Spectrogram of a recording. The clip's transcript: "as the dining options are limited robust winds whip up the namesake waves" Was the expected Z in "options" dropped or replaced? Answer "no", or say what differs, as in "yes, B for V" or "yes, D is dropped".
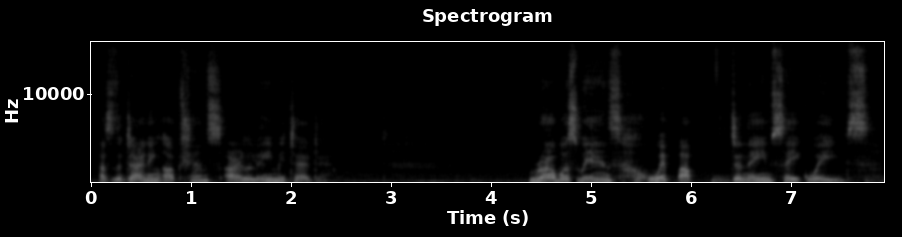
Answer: yes, S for Z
